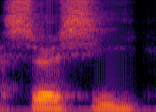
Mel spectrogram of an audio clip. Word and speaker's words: Circe: Um, Circe in the Greek, by the way, in Greek it's called Kirki, right? Kirki, but it's spelled. So I'm just gonna keep it at the give us the English pronunciation, and then Calypso.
